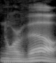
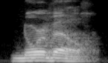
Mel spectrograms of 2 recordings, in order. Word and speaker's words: Norvell: hey we're gonna get coach norbol on and then we're like no it's Norvell I said well I'm from Arkansas we would say normal how do you say your last name Norvell and I I played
